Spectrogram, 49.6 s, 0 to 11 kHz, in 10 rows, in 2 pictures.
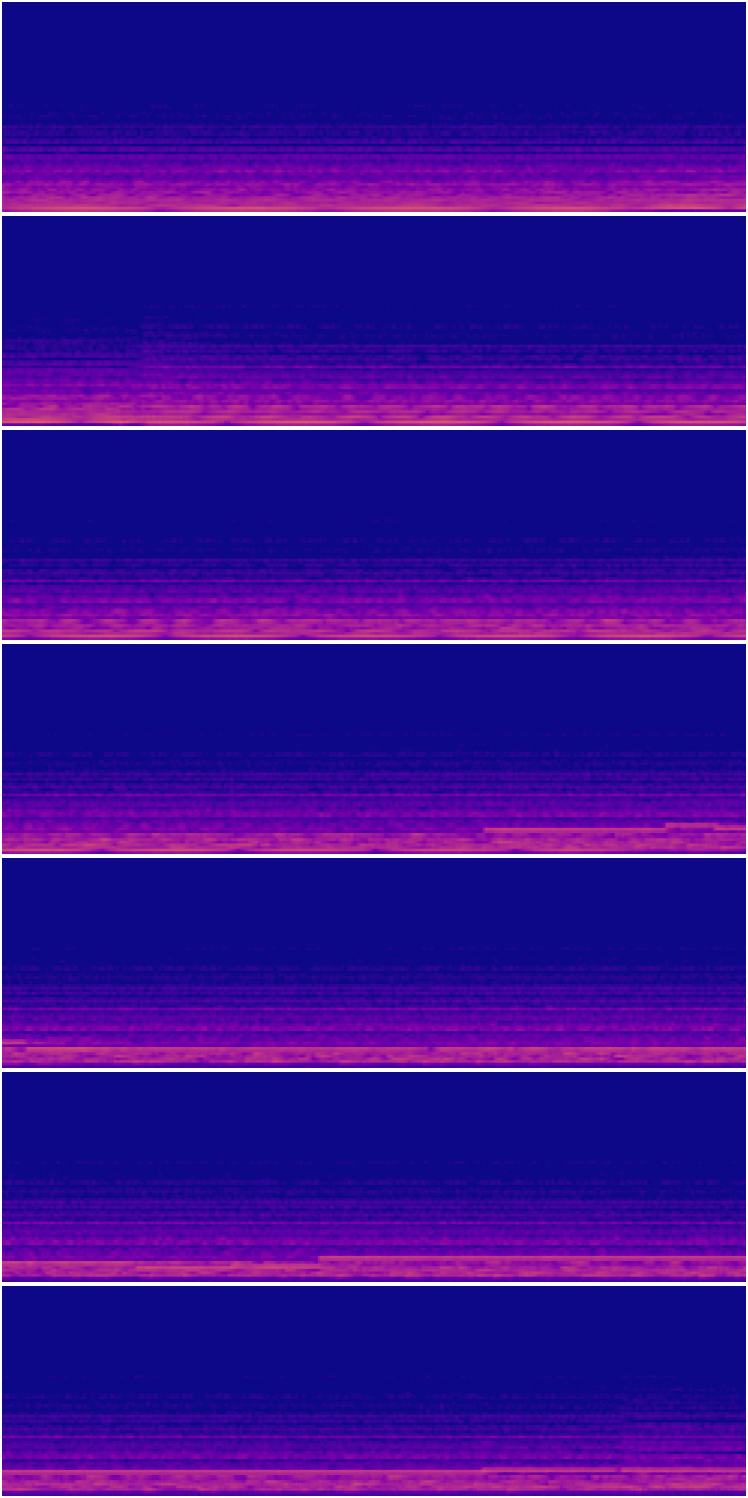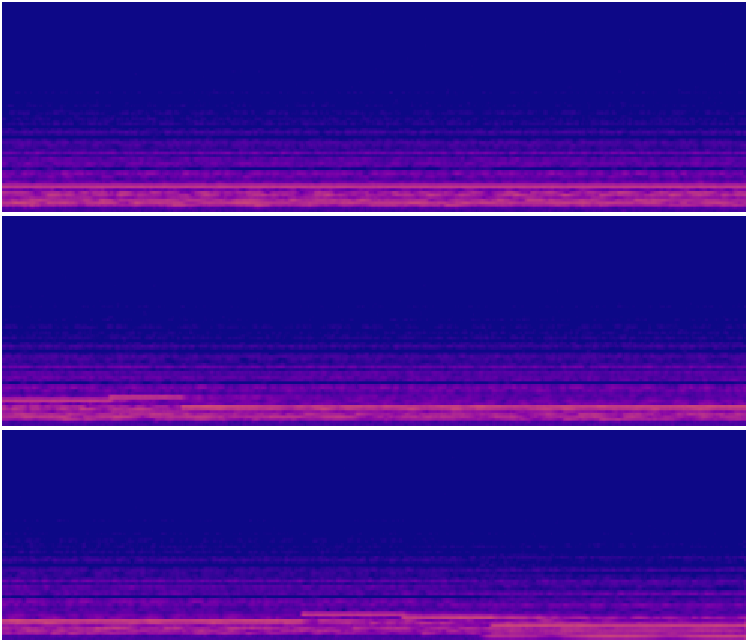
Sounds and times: Music: 0:00.0 - 0:49.6.

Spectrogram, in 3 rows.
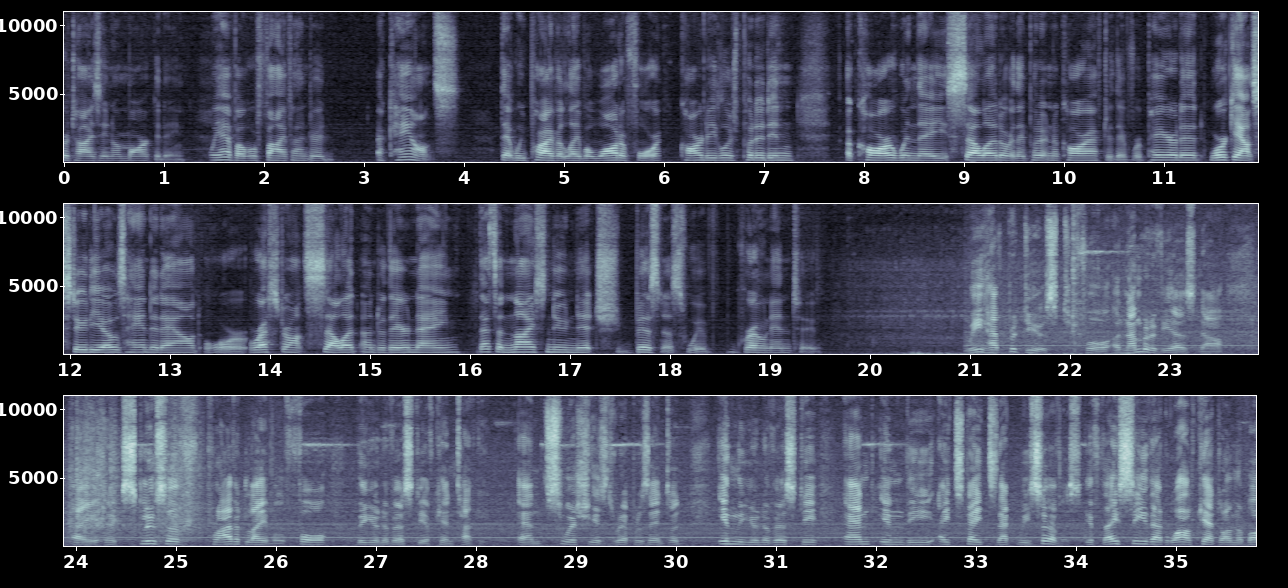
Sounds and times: Speech: 0:00.0 - 0:19.5, 0:21.0 - 0:35.8.

